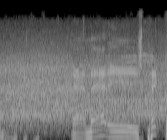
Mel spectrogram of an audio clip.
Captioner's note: cheering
